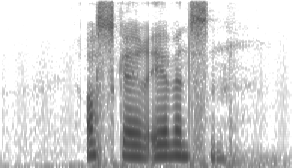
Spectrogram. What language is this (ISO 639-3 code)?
nor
